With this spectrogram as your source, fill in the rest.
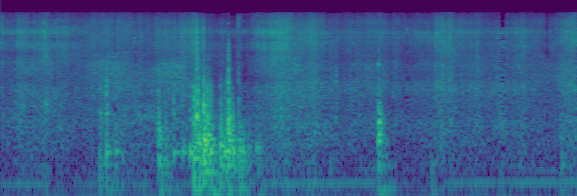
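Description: A plastic rubbish bag rustles and crinkles as it is handled.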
